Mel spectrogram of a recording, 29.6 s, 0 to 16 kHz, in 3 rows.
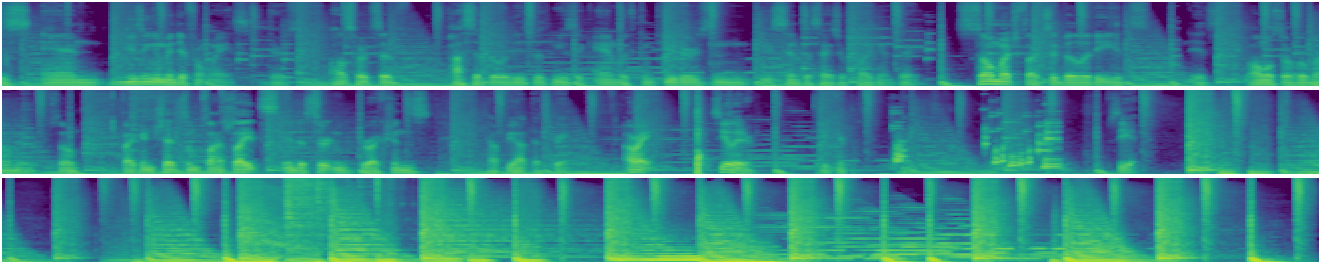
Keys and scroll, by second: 19.5 0.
